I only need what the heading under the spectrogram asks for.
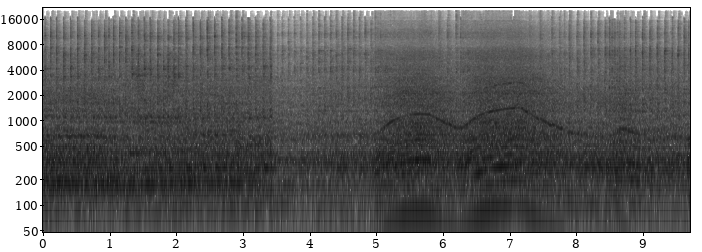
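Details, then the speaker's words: New Echo PB580T professional leaf blower on its first start: cold-started on choke, then switched to run and restarted. It holds a steady fast idle while warming up, a loud busy two-stroke buzz with small pitch rises. Normal warm-up running. "That's the first time it started that motor. That's pretty good. You want to let it warm up a"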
